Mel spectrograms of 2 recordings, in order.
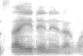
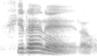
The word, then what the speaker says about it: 구레네: 이 구레네라는 단어는 사이레네, 오늘날의 이제 발음으로는 사이레네라고 하는데 헬라어로는 퀴레네라고 이제 발음합니다.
